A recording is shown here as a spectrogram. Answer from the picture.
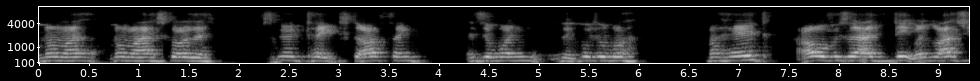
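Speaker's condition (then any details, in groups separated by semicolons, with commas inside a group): Cerebral palsy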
